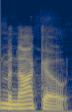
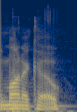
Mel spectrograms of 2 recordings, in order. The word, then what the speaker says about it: Monaco: You said Monaco, and it's definitely Monaco.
